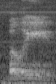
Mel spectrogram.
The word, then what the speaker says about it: baleen: And baleen, I looked up the pronunciation of the word, that's how you say it, according to the internet. Baleen.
